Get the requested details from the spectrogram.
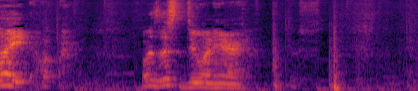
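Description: Bedsheets rustle as a man moves in bed.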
